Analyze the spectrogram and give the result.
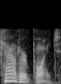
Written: counterpoint

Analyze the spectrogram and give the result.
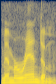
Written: memorandum

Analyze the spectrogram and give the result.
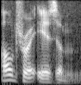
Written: ultraism

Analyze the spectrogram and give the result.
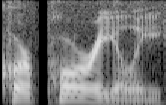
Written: corporeally

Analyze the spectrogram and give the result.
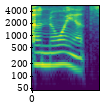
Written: annoyance

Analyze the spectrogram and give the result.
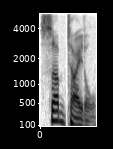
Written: subtitle

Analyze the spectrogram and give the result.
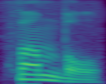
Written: fumble

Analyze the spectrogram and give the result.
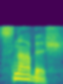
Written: snobbish

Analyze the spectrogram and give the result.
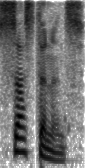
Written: sustenance

